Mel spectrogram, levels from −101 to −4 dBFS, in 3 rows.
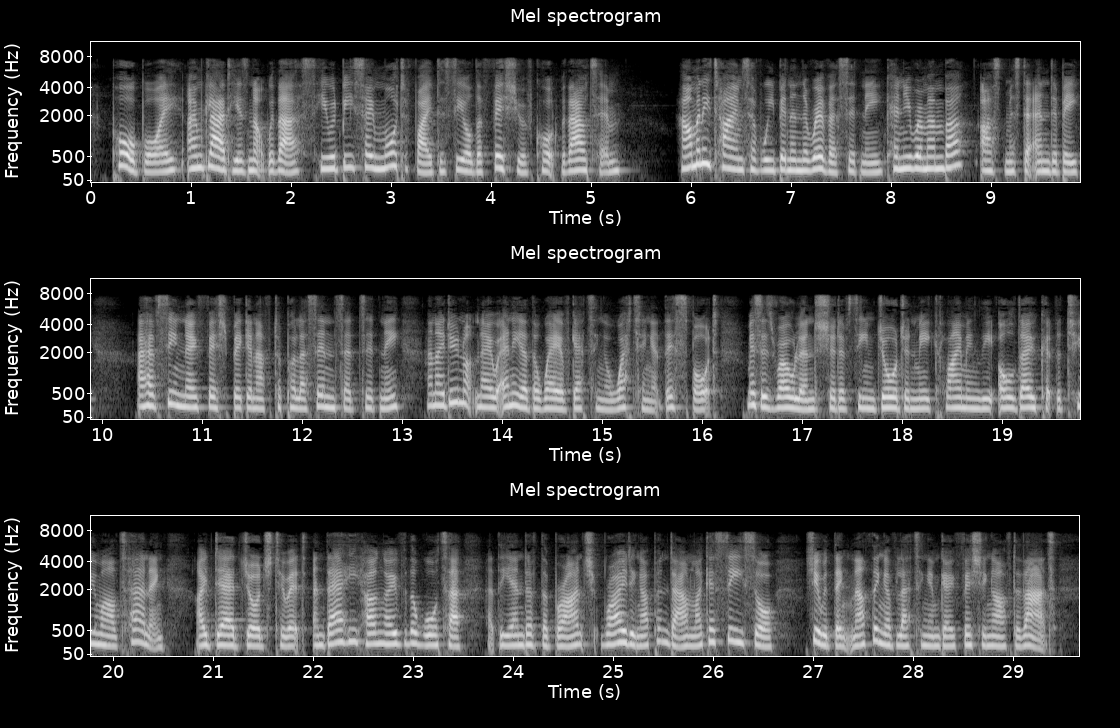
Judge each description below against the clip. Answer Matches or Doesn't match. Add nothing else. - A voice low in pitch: Doesn't match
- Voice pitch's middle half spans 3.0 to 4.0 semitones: Matches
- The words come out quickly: Matches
